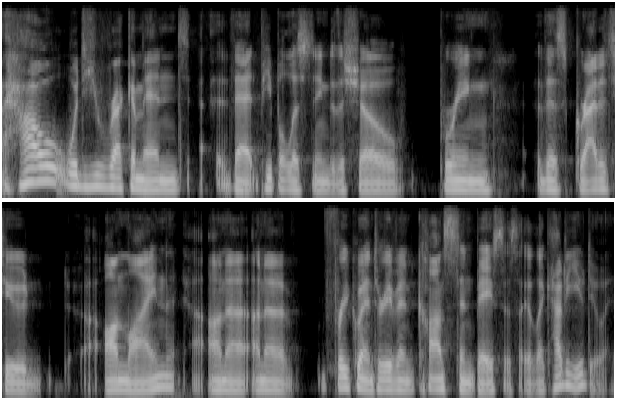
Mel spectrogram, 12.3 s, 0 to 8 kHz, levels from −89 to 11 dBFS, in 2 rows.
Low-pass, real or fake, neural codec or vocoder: 7.2 kHz; real; none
